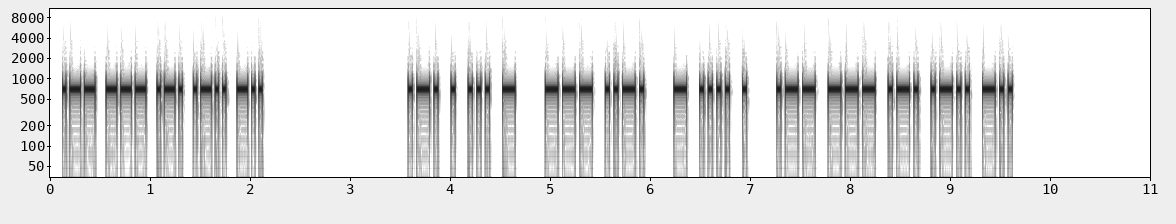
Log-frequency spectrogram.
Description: Morse code, heard as a keyed tone, about 36 wpm, 700 Hz. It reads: WORLD REST OF THE WORLD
